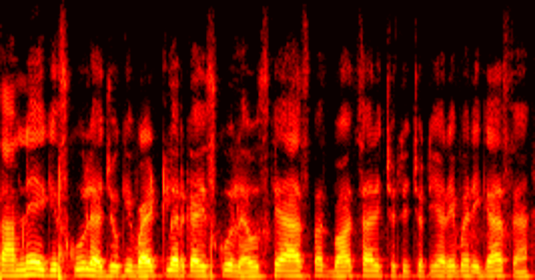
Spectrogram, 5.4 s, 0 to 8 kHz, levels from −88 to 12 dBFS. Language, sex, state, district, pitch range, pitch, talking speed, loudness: Hindi, male, Jharkhand, Garhwa, 140-150 Hz, 145 Hz, 235 wpm, -17 LUFS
